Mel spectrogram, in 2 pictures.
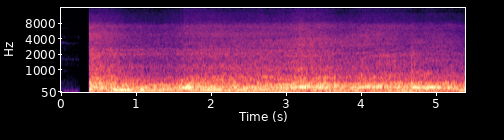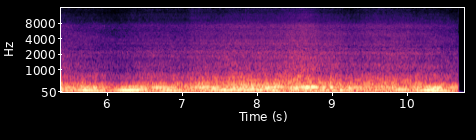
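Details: Ford 302 V8 in a Mustang: revving with an uneven, lumpy beat, two dead cylinders, one partially, from valves held open after over-tightening the valve adjustment; misfire.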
